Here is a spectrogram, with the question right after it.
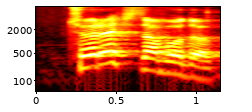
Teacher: Baxın, yenə çörək sözü olur çörəyə, K-yə keçir, amma özündən sonra Z samit gəlib. Sait gəlməyib. Deməli, Y-nin qarşılığı xıştriklə tələffüz olunacaq.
